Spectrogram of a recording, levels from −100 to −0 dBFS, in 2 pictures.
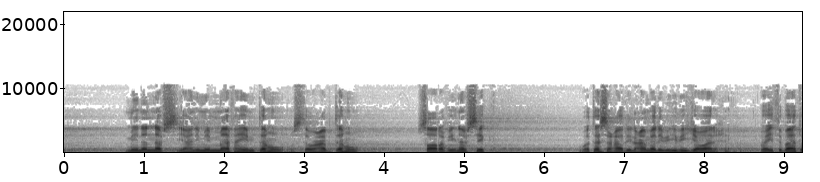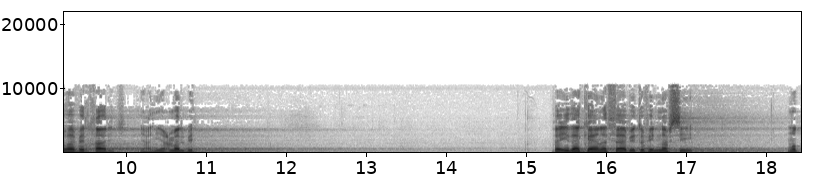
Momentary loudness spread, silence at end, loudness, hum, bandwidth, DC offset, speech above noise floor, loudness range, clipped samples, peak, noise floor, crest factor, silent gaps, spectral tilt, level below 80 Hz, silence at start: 22 LU; 0 s; -20 LUFS; none; 11 kHz; under 0.1%; 42 dB; 7 LU; under 0.1%; 0 dBFS; -62 dBFS; 22 dB; none; -5 dB/octave; -58 dBFS; 0 s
